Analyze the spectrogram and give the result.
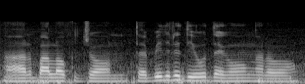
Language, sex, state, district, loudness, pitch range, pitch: Chakma, male, Tripura, Unakoti, -16 LUFS, 145-160 Hz, 150 Hz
